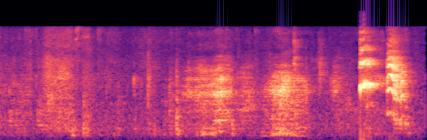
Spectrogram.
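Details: Four-week-old basenji puppies, with their parents nearby, give soft, breathy whines ending in two sharp, high yelps.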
